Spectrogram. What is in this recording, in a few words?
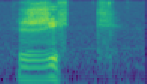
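"zhity", onion, San Lucas Quiaviní Zapotec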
